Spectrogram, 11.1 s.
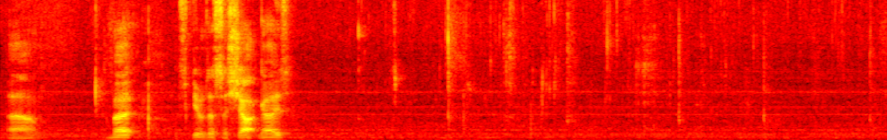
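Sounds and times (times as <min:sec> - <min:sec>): low steady hum: 0:00.0 - 0:11.0
man chewing noodles: 0:04.5 - 0:11.0.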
